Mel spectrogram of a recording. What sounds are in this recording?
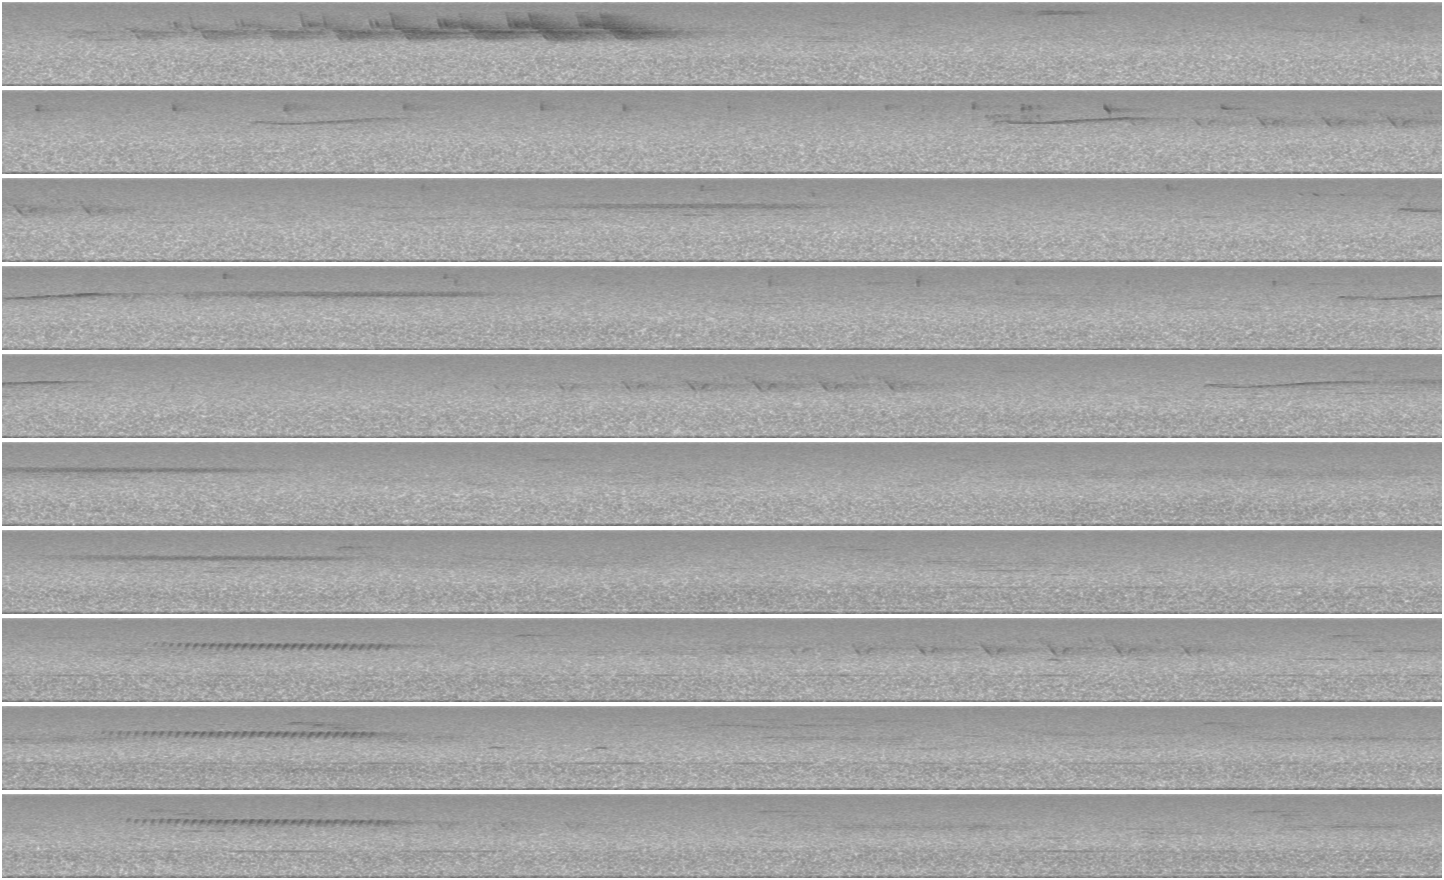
Ovenbird, Eastern Wood-Pewee, Pine Warbler, Black-capped Chickadee, Hermit Thrush, Blackburnian Warbler, Black-throated Blue Warbler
